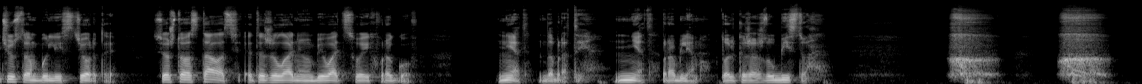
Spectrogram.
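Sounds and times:
speech: 0.0s - 4.3s, 5.0s - 8.3s, 9.5s - 9.8s
heavy breathing in a gravity room: 8.4s - 11.2s.

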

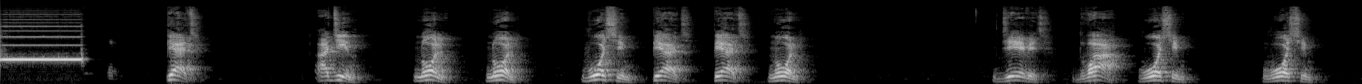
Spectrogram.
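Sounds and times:
electronic beep tone from an automated phone robot: 0.0s - 1.0s
man speaking: 1.6s - 2.2s, 3.2s - 8.2s, 9.9s - 12.0s, 12.6s - 13.3s.

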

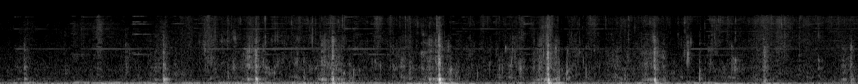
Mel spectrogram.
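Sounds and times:
horse hooves clopping at a walk: 0.1s - 8.5s.

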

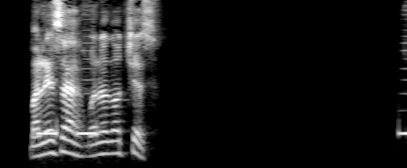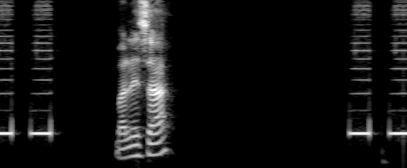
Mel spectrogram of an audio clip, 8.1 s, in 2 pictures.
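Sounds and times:
speech: 0.4s - 1.7s, 5.3s - 5.9s
telephone line tone after dropped call: 4.0s - 4.7s, 7.6s - 8.1s.

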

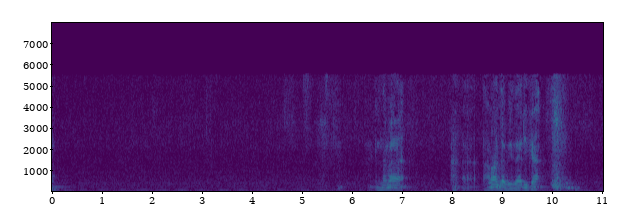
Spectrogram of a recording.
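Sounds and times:
speech: 9.0s - 10.4s
sneeze: 10.0s - 10.5s.

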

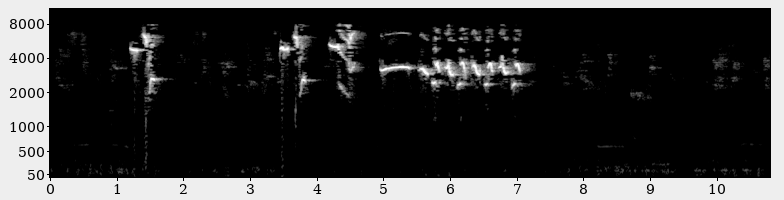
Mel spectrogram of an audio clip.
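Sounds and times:
Oriental magpie-robin song: 0.2s - 7.4s.

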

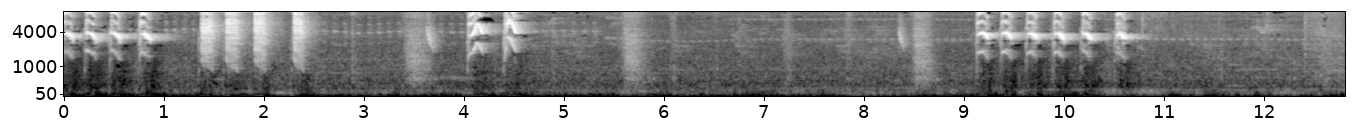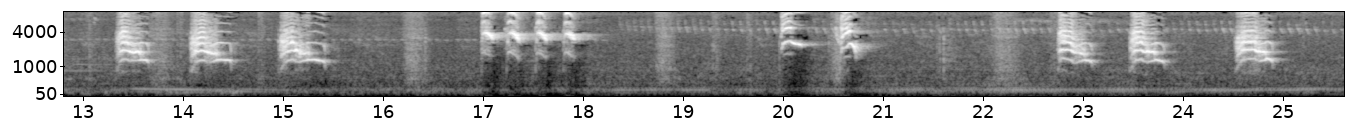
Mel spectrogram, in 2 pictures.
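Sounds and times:
caged greater green leafbird singing vigorously as a lure: 0.0s - 25.6s.

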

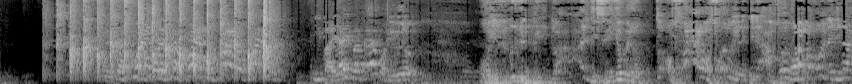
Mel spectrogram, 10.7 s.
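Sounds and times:
hand clapping: 0.5s - 3.6s
speech: 4.0s - 5.4s, 6.0s - 10.6s.

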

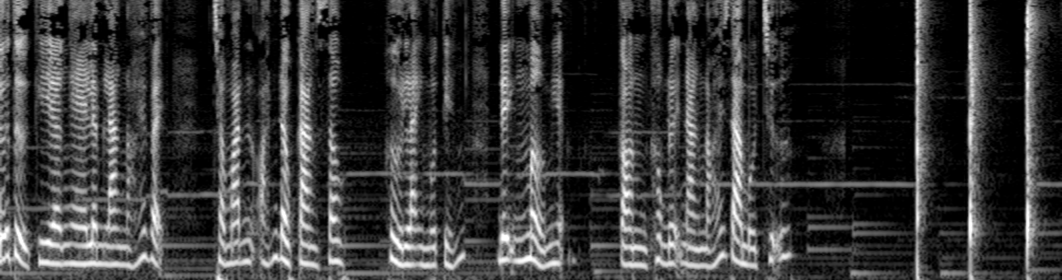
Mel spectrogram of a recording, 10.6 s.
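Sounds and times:
speech: 0.0s - 8.0s
hand claps: 9.1s - 10.6s.

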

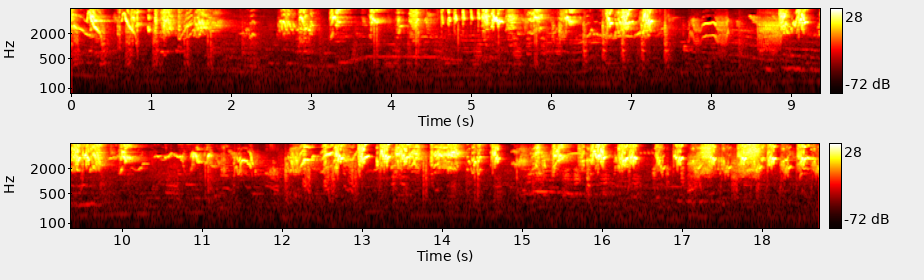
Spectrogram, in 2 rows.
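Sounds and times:
lovebird squawking calls: 0.0s - 10.3s, 11.0s - 18.6s.

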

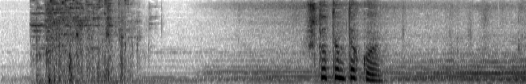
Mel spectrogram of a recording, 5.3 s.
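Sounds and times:
glass window shattering: 0.2s - 1.7s
speech: 3.1s - 3.9s.

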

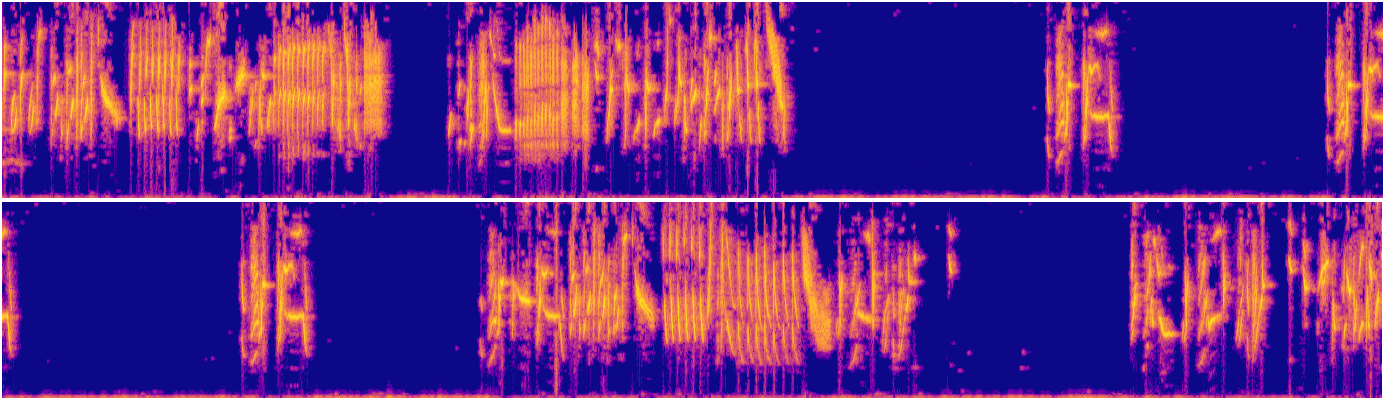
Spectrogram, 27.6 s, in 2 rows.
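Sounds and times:
European goldfinch singing: 0.0s - 7.9s, 10.4s - 11.2s, 13.2s - 14.0s, 16.2s - 17.0s, 18.6s - 23.4s, 25.1s - 27.6s
faint low hum: 8.0s - 10.5s, 11.2s - 13.3s, 14.0s - 19.9s, 20.5s - 25.9s.

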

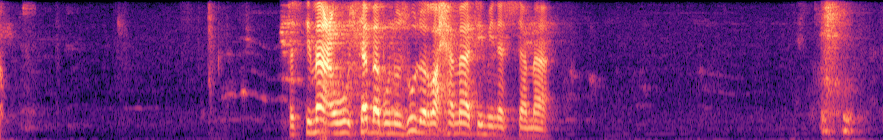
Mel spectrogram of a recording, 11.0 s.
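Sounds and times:
speech: 3.6s - 7.0s
person sneezing during a religious lesson: 10.2s - 10.9s.

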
